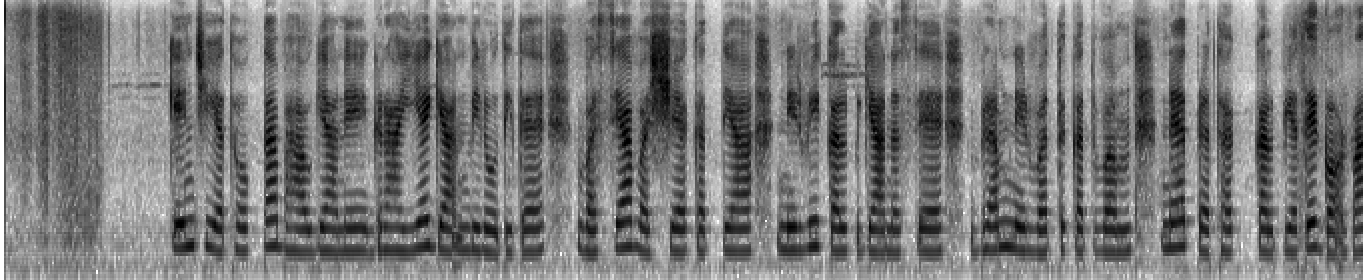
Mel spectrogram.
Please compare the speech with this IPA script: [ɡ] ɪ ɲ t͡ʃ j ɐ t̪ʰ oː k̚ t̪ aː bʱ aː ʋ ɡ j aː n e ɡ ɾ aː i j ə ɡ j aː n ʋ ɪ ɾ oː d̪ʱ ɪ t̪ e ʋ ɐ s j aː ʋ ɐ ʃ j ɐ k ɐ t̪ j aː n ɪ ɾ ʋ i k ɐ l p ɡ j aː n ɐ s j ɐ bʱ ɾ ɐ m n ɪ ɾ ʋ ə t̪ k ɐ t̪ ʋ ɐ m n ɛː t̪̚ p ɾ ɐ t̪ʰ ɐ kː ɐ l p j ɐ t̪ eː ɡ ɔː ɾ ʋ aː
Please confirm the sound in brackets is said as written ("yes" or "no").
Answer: no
